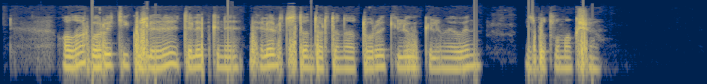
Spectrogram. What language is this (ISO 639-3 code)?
tat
